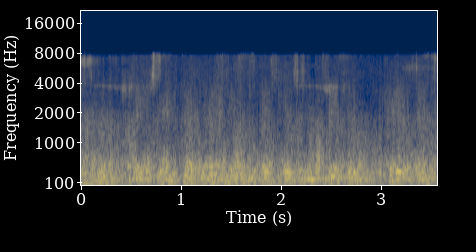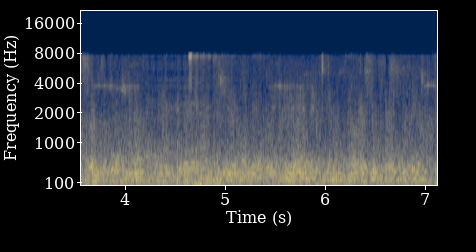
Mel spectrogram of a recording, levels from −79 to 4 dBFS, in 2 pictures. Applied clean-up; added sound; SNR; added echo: neural separator model SepFormer DNS4.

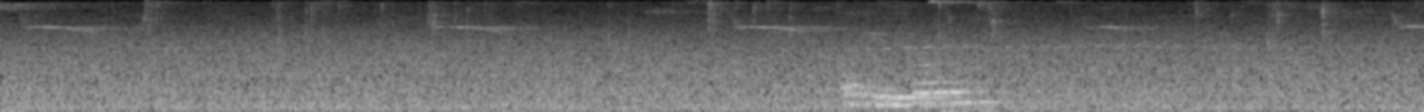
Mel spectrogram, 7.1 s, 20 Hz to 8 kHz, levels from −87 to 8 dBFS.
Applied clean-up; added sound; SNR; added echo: none; Drip; 1 dB; reverberation time 0.8 s.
